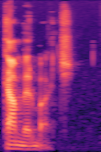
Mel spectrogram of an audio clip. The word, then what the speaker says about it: Cumberbatch: Ecco, adesso dillo, dillo, Benedict dillo bene. Cumberbatch e per il potere del cane, ho detto bene? – Sì.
